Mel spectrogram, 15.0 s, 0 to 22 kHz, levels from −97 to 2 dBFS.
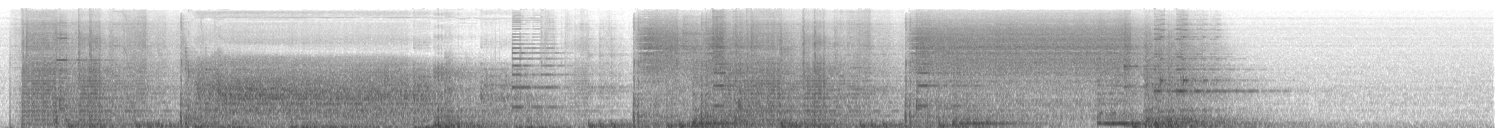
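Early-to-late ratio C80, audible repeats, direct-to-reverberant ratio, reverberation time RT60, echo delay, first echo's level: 4.0 dB, 2, 1.0 dB, 2.3 s, 200 ms, -10.5 dB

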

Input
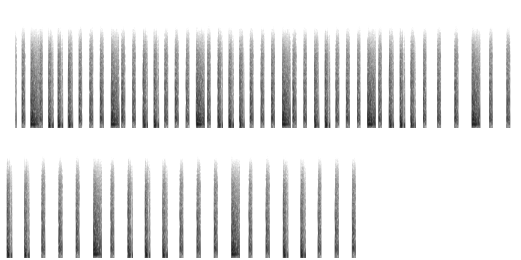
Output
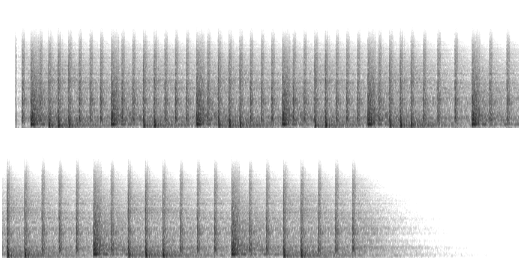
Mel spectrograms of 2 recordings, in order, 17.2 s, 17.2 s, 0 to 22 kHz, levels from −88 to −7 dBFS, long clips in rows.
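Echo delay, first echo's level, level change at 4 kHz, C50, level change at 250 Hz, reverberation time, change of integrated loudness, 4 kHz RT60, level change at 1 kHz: no echo, no echo, -2.0 dB, 9.5 dB, -2.0 dB, 2.2 s, -2.0 dB, 1.4 s, -1.5 dB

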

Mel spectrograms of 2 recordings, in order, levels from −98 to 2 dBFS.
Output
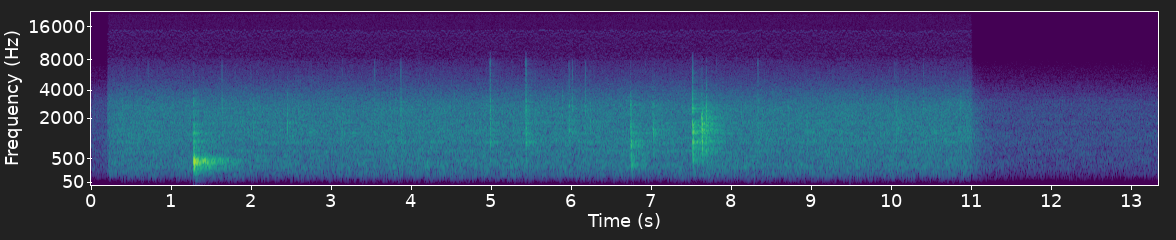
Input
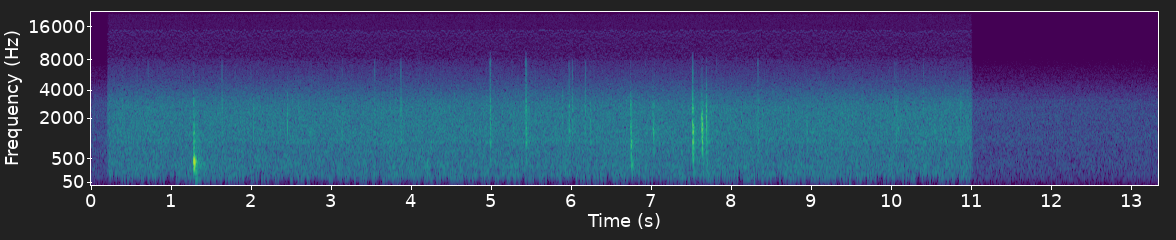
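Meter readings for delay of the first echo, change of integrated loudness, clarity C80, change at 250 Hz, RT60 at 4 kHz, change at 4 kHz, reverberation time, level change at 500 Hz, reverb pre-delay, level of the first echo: no echo, +0.5 dB, 10.0 dB, -1.0 dB, 0.70 s, -0.5 dB, 0.85 s, +1.0 dB, 19 ms, no echo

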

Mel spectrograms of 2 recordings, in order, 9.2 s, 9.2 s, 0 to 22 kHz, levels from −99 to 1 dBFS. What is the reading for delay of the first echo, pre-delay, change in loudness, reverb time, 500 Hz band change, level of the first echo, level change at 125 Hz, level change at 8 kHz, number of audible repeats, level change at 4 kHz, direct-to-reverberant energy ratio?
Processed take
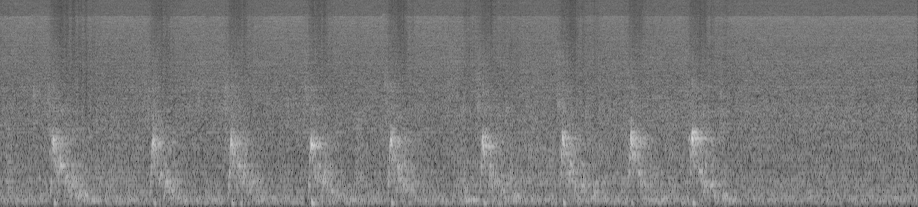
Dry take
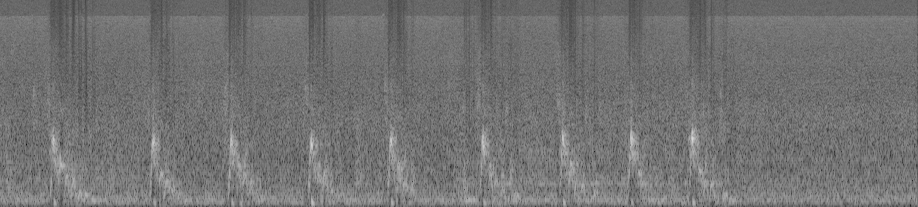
no echo, 5 ms, +2.0 dB, 0.55 s, +2.0 dB, no echo, +0.5 dB, +2.0 dB, no echo, +2.0 dB, 2.5 dB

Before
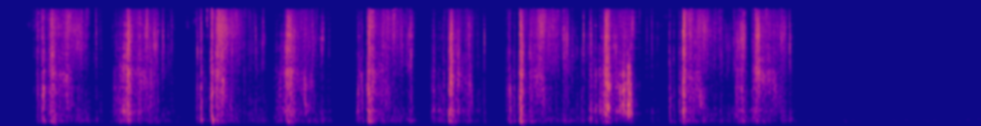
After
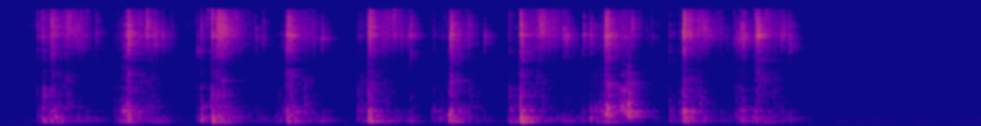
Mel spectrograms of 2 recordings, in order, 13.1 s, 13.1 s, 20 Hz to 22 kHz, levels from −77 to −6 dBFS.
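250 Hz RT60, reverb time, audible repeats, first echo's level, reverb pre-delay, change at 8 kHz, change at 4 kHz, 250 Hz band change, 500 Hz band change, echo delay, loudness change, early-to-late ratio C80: 0.80 s, 0.80 s, no echo, no echo, 6 ms, -2.5 dB, -9.5 dB, +3.0 dB, -4.0 dB, no echo, -4.0 dB, 8.0 dB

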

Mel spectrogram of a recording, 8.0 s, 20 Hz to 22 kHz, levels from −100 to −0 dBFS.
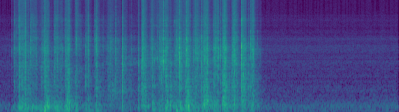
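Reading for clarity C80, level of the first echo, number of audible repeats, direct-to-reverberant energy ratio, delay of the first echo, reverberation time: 15.0 dB, -21.0 dB, 1, 7.5 dB, 144 ms, 0.65 s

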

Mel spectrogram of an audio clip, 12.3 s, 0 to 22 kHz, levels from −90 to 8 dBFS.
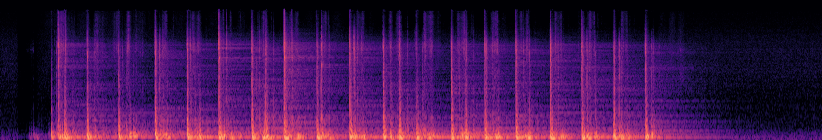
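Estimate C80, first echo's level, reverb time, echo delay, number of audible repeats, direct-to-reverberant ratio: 11.0 dB, -16.5 dB, 2.8 s, 114 ms, 1, 10.0 dB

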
